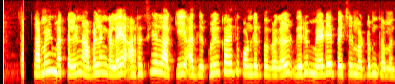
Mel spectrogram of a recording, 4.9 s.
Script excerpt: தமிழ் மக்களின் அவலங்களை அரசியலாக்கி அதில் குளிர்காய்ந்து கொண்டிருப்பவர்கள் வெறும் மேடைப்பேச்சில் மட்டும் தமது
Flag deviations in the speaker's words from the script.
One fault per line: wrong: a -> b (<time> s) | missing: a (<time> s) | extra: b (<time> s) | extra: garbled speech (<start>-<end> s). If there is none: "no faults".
no faults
